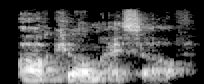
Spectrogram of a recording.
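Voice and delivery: drops to a near-murmur; sudden quiet. Real, not acted. Ranting at a rival, then a quiet threat.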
